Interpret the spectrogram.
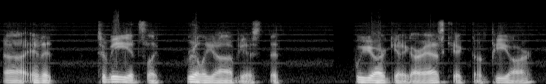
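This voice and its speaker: A low, darkish male voice at a moderate pace comes through dull audio. He co-hosts a casual political podcast, ranting and repeating words a lot while stuffy-nosed and losing his voice.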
